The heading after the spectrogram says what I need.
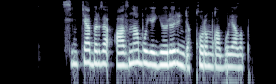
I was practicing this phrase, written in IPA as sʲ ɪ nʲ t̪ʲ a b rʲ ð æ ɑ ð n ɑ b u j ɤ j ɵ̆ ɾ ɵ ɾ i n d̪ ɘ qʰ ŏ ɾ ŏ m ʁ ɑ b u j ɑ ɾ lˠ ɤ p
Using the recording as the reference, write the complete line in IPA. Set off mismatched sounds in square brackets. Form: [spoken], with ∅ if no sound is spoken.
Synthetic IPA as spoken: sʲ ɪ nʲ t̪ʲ a b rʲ ð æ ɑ ð n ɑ b u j ɤ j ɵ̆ ɾ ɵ ɾ i n d̪ ɘ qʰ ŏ ɾ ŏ m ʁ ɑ b u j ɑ [∅] lˠ ɤ p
